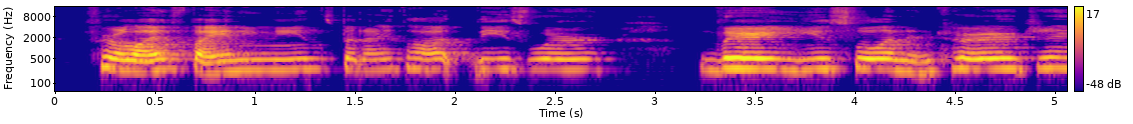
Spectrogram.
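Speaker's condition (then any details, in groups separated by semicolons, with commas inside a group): Cerebral palsy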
